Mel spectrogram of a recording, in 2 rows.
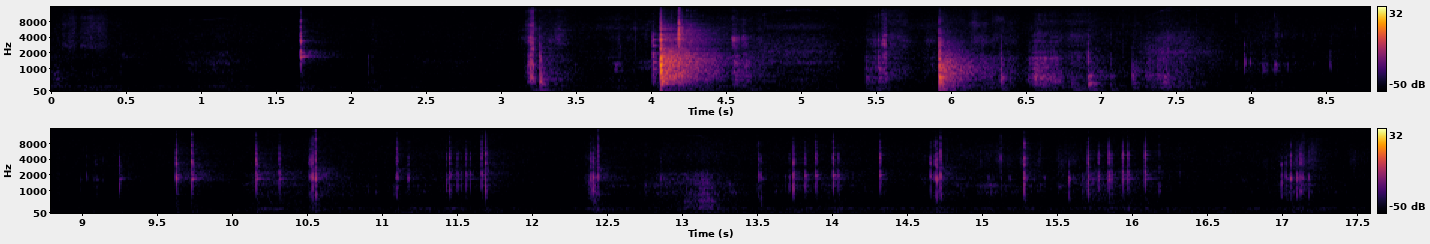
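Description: Handling sounds while hot-gluing a strip brush into a 3D-printed dust shoe: a few sharp knocks, the loudest about four seconds in, then a run of light clicks and scratches.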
